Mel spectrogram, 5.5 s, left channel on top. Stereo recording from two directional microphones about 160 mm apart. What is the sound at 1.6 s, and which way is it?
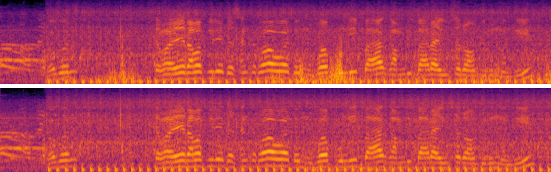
Speech, 10° left (ahead or behind).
